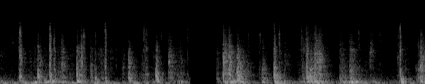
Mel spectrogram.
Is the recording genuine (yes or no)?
yes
